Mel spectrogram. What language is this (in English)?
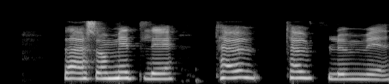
Icelandic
